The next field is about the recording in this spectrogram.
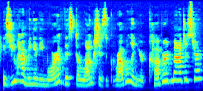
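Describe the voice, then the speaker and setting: Lady doing a big friendly giant from a kids book, excitable, jumbled grammar, really animated and loud. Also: a little high, a little fast. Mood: excited, exclaiming. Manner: garbled grammar and mangled made-up words. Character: huge, excitable, childlike friendly male giant.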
